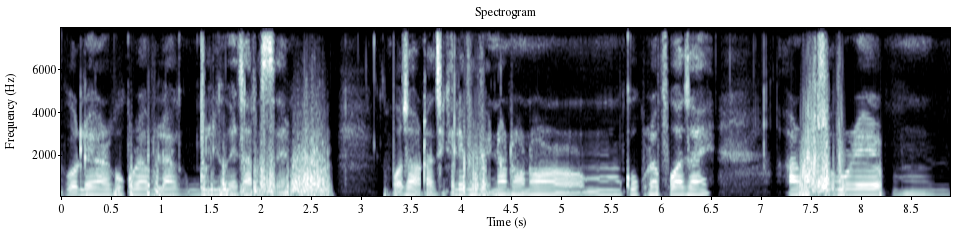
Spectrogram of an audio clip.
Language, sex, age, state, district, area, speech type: Assamese, female, 45-60, Assam, Dibrugarh, rural, spontaneous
